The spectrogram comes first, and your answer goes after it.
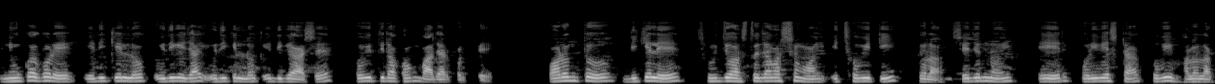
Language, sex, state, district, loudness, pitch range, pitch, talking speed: Bengali, male, West Bengal, Dakshin Dinajpur, -24 LUFS, 140-155 Hz, 145 Hz, 165 wpm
